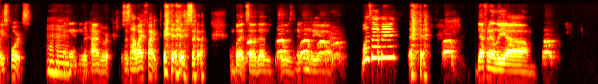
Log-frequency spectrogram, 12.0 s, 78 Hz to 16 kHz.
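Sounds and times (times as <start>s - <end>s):
speech: 0.0s - 10.7s
laughter: 3.3s - 4.2s, 8.2s - 8.7s
dogs barking and howling: 4.9s - 7.0s, 8.8s - 9.2s, 10.8s - 11.2s.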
